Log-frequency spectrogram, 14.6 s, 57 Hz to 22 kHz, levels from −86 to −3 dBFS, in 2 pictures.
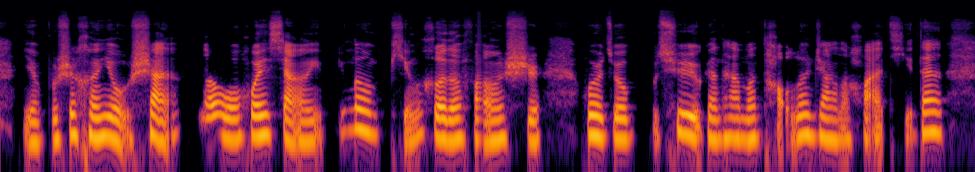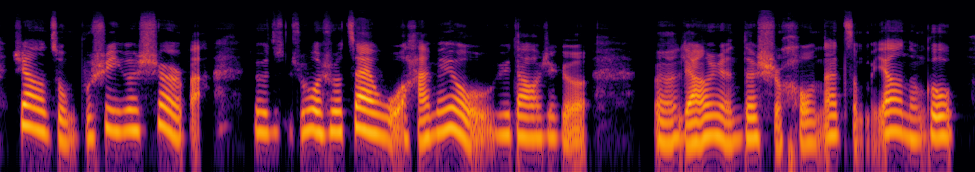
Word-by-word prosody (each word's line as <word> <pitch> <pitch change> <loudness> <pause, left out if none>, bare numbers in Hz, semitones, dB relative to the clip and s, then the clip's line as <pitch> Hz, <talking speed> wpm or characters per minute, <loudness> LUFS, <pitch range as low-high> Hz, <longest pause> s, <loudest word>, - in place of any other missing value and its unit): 也 165 - -2
不 170 +2 -5
是 210 +4 0
很 195 -1 +2
友 175 -5 +2
善。 170 +5 +1
那 195 +1 +1
我 180 -1 +4
会 200 +2 +4
想 180 -5 +1 0.2
用 235 -1 0
平 205 - -5
和 190 -4 +3
的 175 +1 +4
方 180 -1 -1
式， 170 -1 -2 0.3
或 210 - +3
者 195 - +5
就 185 -1 +1 0.2
不 - - -12
去 210 -5 +2
跟 180 -2 -1
他 185 0 -1
们 180 0 0
讨 - - -6
论 200 +3 0
这 195 - -1
样 180 - +1
的 - - -4
话 - - -2
题， - - -14
但 230 0 +3 0.3
这 295 - +2
样 255 -5 +5
总 180 -3 -3
不 190 0 -7
是 255 +5 -2
一 235 - -1
个 245 0 +1
事 255 +5 -6
儿 215 -7 +3
吧。 - - -4 0.4
就 230 -2 0
是 230 +1 -10
如 230 - -2
果 245 - +5
说 235 +1 +2
在 240 0 +6
我 200 -2 0
还 180 -2 0
没 230 +4 0
有 225 -3 +2
遇 210 - -1
到 195 -2 +1
这 195 - -5
个， - - -2 0.5
呃， 165 -1 0
良 185 +3 +4
人 175 -3 -1
的 185 -1 +2
时 190 - -2
候， 160 - -3
那 205 - 0
怎 - - -9
么 - - -14
样 230 0 +2
能 185 -1 -4
够 200 0 +1
195 Hz, 280 characters per minute, -23 LUFS, 180-225 Hz, 0.5 s, 在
